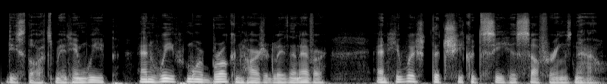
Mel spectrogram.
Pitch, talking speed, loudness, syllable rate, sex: 95 Hz, 215 wpm, -17 LUFS, 5.5 syllables/s, male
